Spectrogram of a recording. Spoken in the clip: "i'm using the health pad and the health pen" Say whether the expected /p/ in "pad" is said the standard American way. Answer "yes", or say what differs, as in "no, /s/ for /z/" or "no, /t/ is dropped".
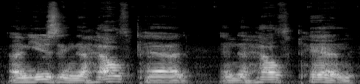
yes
